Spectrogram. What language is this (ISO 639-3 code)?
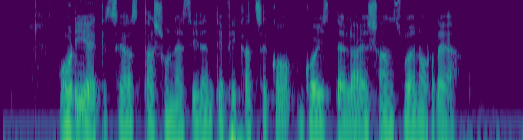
eus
